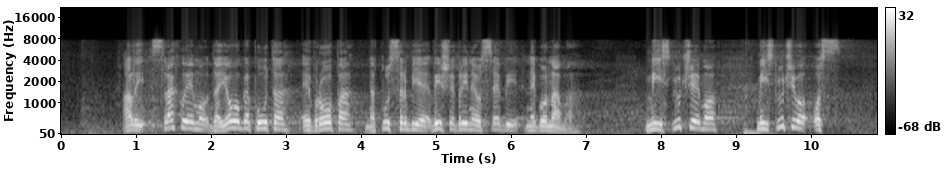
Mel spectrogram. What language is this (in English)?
Serbian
